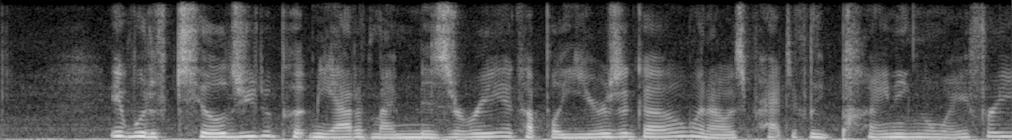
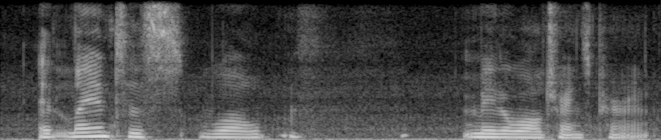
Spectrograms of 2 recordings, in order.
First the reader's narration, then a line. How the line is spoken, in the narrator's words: Shepard mumbles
